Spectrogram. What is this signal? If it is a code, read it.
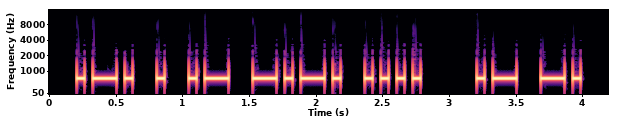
Morse code, heard as a keyed tone, about 20 wpm, 700 Hz. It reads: REACH AN
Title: Sentences from Top 1500 Words 20wpm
